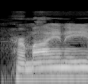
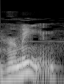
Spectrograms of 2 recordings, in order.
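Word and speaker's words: Hermine: if it is named it's called herine not Hermione or whatever or Herman it's h e r m e e n is the pronunciation herine all right so this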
